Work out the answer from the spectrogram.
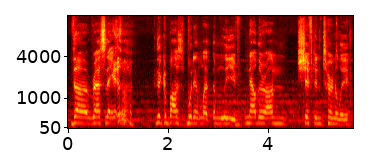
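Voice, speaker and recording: A man voicing a dying firefighter in a game, groaning and halting, bitter and resigned. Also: sits high, level tone, soft background music. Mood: pained.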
